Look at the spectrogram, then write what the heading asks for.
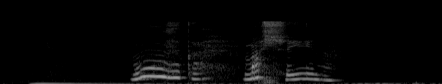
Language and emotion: Russian, sad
